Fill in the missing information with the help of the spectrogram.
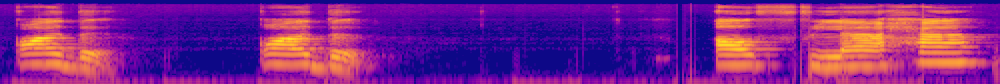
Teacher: क़ाफ हुरूफ़ इस्ताला में से है, मोटा अदा होगा, और दाल जो है हुरूफ़ कलकला में से है, साकिन हालत में आ रहा है, तो इसकी डबल साउंड आएगी, जुम्बश पैदा होगी, हरकत पैदा होगी।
